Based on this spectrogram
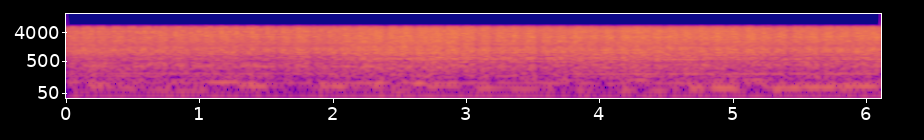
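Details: Saab 9-5 with rebuilt 2.0L turbo B205E replacement engine, first start: even, settled idle under a lot of hiss, no stumble or misfire; engine sounds healthy.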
